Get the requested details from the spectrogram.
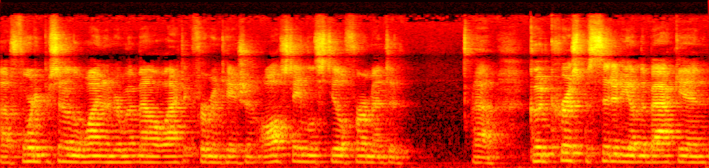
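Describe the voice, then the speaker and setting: Audible room echo and noticeable background noise surround a voice with fairly even intonation. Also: man. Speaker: wine reviewer. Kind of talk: wine tasting review. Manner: hesitant, many fillers.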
